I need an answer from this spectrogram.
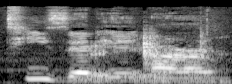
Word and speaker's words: Tzar: Okay, so the Tzar is Tzar, but the T is silent, as in Django P.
